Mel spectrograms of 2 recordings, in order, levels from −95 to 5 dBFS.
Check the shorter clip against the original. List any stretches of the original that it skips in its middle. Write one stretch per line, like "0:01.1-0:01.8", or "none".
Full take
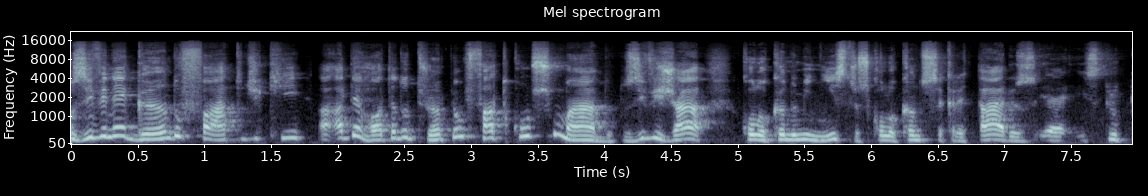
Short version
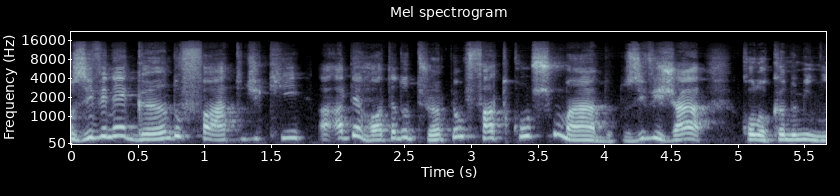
none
